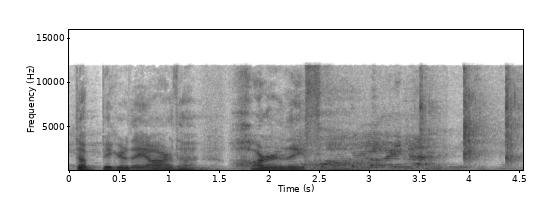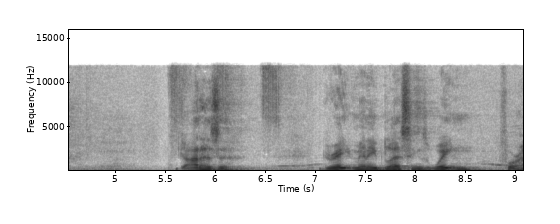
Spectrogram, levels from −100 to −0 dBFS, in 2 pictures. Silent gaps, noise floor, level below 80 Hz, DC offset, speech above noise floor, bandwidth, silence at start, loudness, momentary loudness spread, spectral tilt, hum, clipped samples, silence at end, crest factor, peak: none; -48 dBFS; -52 dBFS; under 0.1%; 26 dB; 12.5 kHz; 0 s; -23 LUFS; 15 LU; -4.5 dB/octave; none; under 0.1%; 0 s; 18 dB; -4 dBFS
